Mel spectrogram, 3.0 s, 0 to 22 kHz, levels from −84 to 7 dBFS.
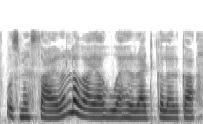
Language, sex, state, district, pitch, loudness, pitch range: Hindi, female, Jharkhand, Garhwa, 220 Hz, -17 LUFS, 215-235 Hz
